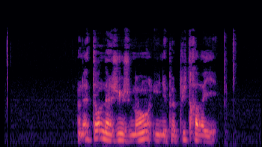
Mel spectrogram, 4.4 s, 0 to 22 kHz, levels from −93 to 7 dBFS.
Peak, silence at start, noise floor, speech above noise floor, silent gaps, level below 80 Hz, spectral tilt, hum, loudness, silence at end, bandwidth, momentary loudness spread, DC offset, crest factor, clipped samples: -10 dBFS; 1.3 s; -72 dBFS; 45 dB; none; -74 dBFS; -6 dB/octave; none; -27 LUFS; 0.45 s; 11 kHz; 22 LU; under 0.1%; 20 dB; under 0.1%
